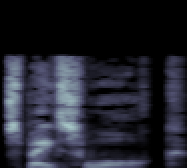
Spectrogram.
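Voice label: "spacewalk", English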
